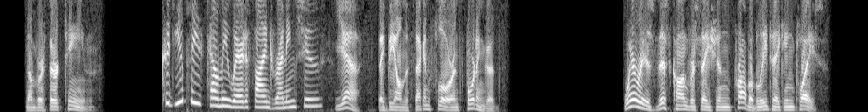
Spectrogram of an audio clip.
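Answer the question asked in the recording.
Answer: In a department store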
